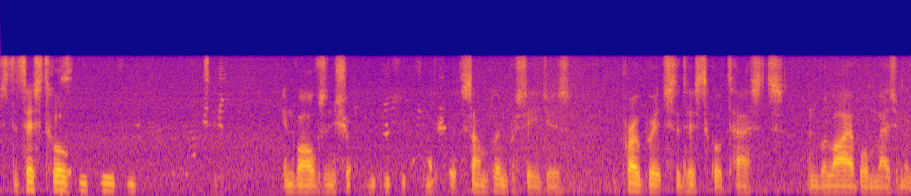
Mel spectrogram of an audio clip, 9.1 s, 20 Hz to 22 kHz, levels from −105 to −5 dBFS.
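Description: A speech recording with two recurring echo-canceller faults. Speech suppressed in double talk occurs at 0.00 to 0.05 s, 0.72 to 2.31 s and 3.50 to 4.64 s. The talker's level dips, by up to about 20 dB in the longer stretches. Both sides are talking at once, and the canceller is likely turning everything down because it cannot separate the near voice from the loudspeaker echo. The other side's voice leaking through is heard at 0.61 to 0.73 s, 1.91 to 2.80 s and 4.38 to 4.45 s. It sits roughly 10 to 15 dB below the talker. This is likely residual loudspeaker sound that the canceller failed to remove from the microphone. Nothing is heard above 8 kHz, which fits a wideband call codec on the path.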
